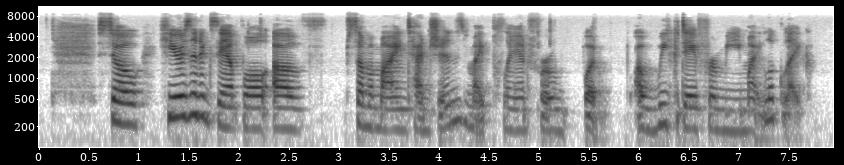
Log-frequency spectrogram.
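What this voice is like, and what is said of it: Raspy voice. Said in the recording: “I don't know if my voice is getting raspier as I'm recording”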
